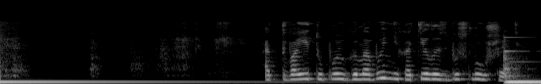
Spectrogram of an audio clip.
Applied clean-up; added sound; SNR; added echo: none; Keyboard (musical); -4 dB; none.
